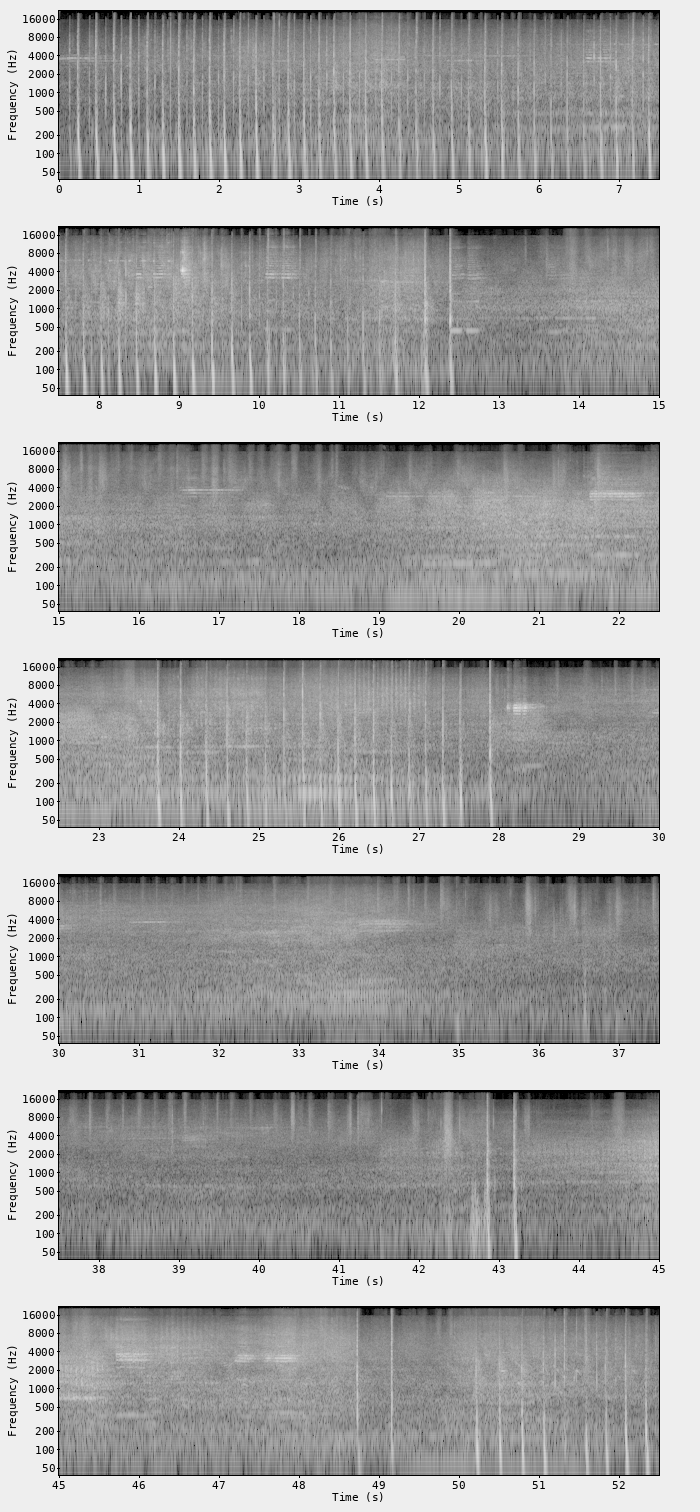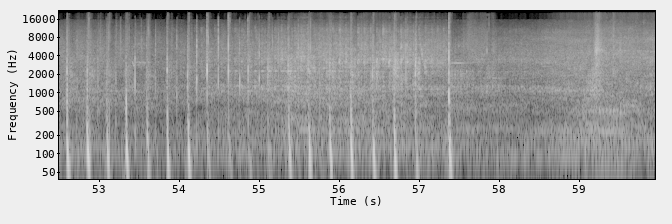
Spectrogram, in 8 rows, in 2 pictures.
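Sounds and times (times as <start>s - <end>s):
rhythmic hand strikes: 0.0s - 12.5s, 23.7s - 28.1s, 50.2s - 57.6s
street traffic noise: 0.0s - 59.9s.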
